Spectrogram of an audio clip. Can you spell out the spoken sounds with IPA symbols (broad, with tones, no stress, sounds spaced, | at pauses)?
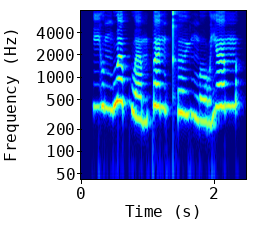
j ʊ˧ ŋ w ɐ˥ p̚ w ɐ˨˩ m p ɐ˧ n kʰ ɵ˨ ɥ ŋ o˨˩ w j ɐ˥ m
